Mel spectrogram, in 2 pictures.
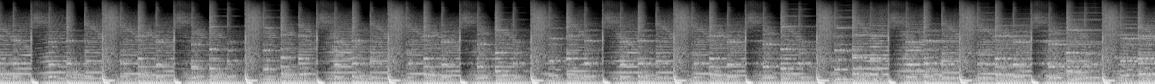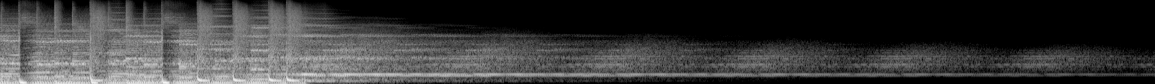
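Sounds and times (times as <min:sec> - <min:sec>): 
pure analog sweeps on toms: 0:00.0 - 0:17.6.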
